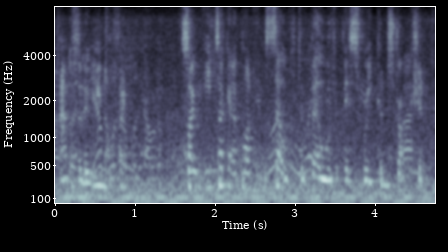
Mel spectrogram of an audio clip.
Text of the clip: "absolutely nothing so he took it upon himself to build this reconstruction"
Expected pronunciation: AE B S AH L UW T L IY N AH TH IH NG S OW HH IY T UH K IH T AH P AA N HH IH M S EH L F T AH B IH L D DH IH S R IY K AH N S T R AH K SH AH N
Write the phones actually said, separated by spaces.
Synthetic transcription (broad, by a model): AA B S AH L UW T L IY N AH TH IH NG S OW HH IY T UH K IH T AH P AA N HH IH M S EH L F T AH B IH L D DH IH S R IY K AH N S T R AH K SH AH N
